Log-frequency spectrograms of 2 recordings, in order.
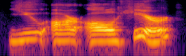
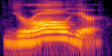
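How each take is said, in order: First: You and are are said as separate words. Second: You are is contracted to one syllable. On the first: "Not you are all here" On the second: "when I say it more naturally"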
